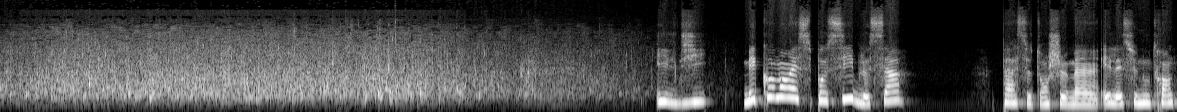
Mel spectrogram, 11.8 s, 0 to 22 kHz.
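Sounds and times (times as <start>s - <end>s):
water trickling down from one mountain to another: 0.0s - 7.2s
speech: 6.6s - 9.1s, 10.0s - 11.7s.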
